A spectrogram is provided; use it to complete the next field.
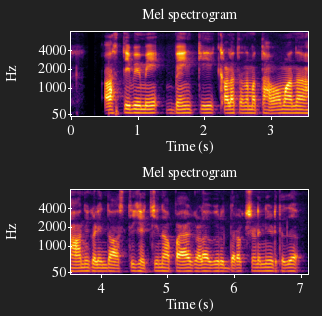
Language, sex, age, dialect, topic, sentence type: Kannada, male, 18-24, Dharwad Kannada, banking, statement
